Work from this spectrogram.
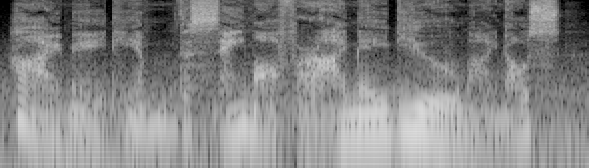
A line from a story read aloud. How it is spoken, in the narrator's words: he whispers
